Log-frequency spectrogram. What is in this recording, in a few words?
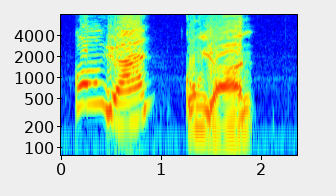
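"gong1yuan2", Mandarin Chinese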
